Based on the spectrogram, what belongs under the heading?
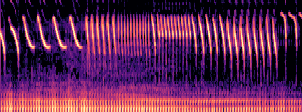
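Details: A canary sings, used to encourage lazy canaries to sing: several descending whistles, then long rapid trills and a buzzy rolling passage, returning to quick slurred notes; low hum beneath.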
